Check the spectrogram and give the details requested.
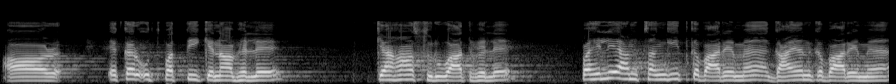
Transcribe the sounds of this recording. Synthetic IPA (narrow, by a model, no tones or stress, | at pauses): ɔːɾ | ekəɾut̪pət̪ːikenabʱele | kəɦãsuɾuat̪bʱele | pəɦileɦəmsəŋɡiːt̪kebaɾemẽɡajənkebaɾemẽ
